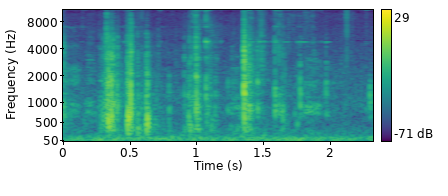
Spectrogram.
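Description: Hard plastic baby toy clattering and cracking as a dog bites and drags it. A quick run of sharp clicks thins out near the end.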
